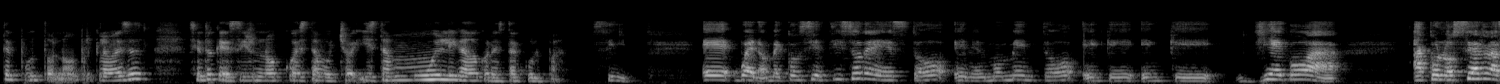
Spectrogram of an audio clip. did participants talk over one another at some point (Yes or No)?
No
